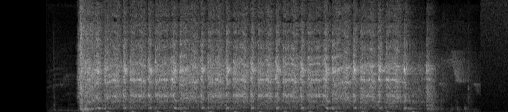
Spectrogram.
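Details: Honda Dio scooter with a starting problem; the starter cranks with even pulses about four a second for several seconds and the engine never fires; no start due to poor spark plug cap contact.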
